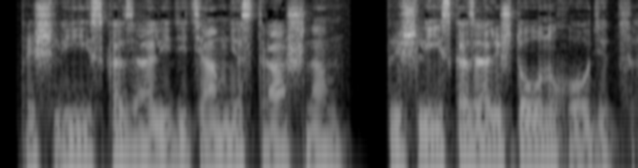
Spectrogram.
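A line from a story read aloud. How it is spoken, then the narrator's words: Unexpectedly brisk voice. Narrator (Russian): отозвался Игорь неожиданно бодрым голосом, словно и не спал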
